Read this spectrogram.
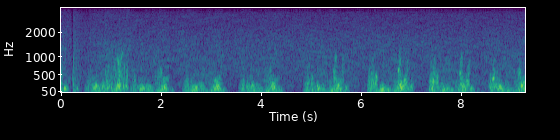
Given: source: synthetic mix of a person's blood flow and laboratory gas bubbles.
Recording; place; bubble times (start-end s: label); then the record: Doppler ultrasound of blood flow; precordium
0.84-1.37 s: bubbles
From the record:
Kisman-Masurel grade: 112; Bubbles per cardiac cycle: 1 to 2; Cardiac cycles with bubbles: 1 to 10%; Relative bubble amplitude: moderate (0.250 to 0.450); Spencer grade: 1 (occasional bubble signal discernible with the cardiac motion signal, with majority of cardiac periods free of bubbles); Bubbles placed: anywhere in the cardiac cycle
